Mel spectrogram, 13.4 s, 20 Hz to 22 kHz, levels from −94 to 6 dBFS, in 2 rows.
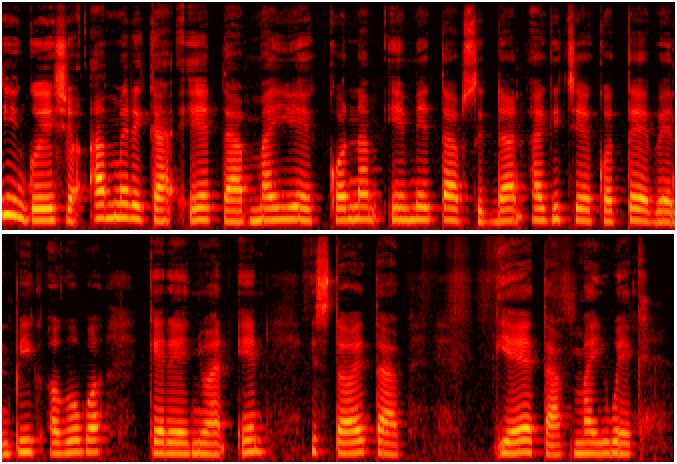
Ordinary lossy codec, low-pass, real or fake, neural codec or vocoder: none; none; fake; vocoder, 44.1 kHz, 128 mel bands every 256 samples, BigVGAN v2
